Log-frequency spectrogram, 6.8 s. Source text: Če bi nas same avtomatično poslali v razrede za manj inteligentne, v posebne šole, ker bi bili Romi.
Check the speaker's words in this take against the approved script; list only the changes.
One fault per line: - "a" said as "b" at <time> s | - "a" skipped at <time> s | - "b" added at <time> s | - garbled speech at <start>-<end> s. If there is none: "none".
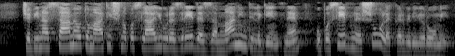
none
